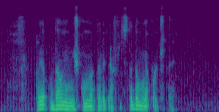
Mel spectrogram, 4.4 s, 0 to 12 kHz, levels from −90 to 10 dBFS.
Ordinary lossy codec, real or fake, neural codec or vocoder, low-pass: Opus, 16 kbps; fake; codec, 16 kHz, 4 kbps, FunCodec, trained on LibriTTS, 50 frames a second; 7.2 kHz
